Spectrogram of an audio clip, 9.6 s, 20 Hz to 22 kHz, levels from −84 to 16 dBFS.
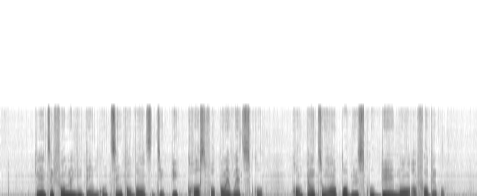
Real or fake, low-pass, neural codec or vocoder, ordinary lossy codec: fake; 9.9 kHz; autoencoder, 22.05 kHz, a latent of 192 numbers a frame, VITS, trained on many speakers; none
